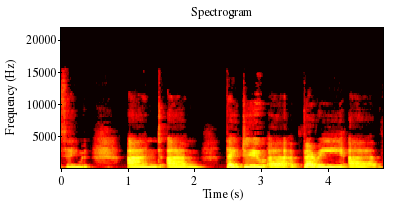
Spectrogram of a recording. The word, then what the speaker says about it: Zeeman: We have a local sort of budget kind of store here in the UK, in the Netherlands, called Zeeman or Zeeman. You pronounce it Zeeman.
